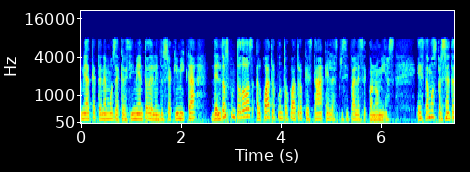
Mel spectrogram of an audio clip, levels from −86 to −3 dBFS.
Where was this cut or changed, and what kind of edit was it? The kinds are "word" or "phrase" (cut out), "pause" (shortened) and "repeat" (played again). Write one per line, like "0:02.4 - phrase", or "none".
none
